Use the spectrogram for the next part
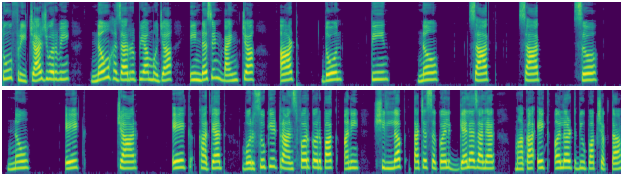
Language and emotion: Goan Konkani, neutral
